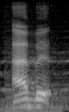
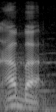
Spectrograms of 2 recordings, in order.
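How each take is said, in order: First: The echo after b is a neutral vowel. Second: The echo after b is an open 'a'. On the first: The bounce is not coloured by the neighbouring vowel. The speaker calls it right. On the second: The bounce is coloured by the neighbouring vowel. The speaker calls it wrong.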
